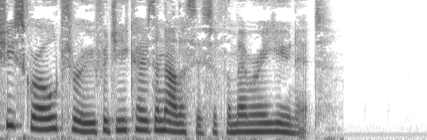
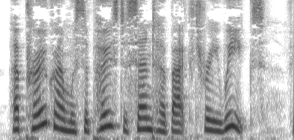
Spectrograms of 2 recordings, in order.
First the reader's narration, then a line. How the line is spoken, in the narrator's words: Fujiko said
